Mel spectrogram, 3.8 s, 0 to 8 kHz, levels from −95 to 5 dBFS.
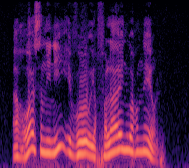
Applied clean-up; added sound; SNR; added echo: none; none; none; none.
